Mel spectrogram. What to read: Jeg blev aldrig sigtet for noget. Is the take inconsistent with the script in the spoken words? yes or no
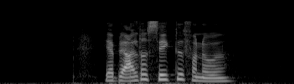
no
